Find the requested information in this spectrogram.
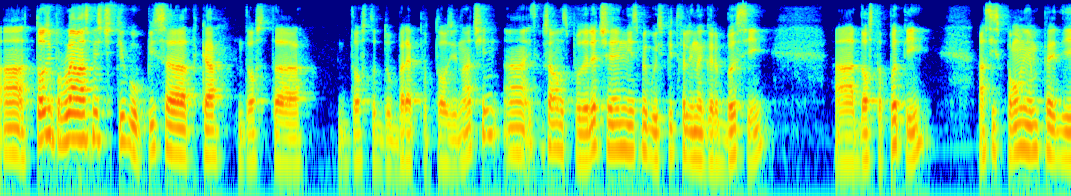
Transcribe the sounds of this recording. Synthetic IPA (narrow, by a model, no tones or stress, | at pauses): ət̪ɔzipɾoblɛmasmislət͡ʃɛ̥t̪iɡoːpisət̪ɐ̥kad̪ɔst̪ə | d̪ɔst̪əd̪obɾɛpot̪ɔzinat͡ʃinḭskəmsamod̪ɐspod̪ɛlʲət͡ʃɛniɛsmɛɡoispit̪v̥ɐlinɐɡəɾbɤsi | əd̪ɔst̪əpɤt̪i | asispolmnʲəmpɾɛd̪i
